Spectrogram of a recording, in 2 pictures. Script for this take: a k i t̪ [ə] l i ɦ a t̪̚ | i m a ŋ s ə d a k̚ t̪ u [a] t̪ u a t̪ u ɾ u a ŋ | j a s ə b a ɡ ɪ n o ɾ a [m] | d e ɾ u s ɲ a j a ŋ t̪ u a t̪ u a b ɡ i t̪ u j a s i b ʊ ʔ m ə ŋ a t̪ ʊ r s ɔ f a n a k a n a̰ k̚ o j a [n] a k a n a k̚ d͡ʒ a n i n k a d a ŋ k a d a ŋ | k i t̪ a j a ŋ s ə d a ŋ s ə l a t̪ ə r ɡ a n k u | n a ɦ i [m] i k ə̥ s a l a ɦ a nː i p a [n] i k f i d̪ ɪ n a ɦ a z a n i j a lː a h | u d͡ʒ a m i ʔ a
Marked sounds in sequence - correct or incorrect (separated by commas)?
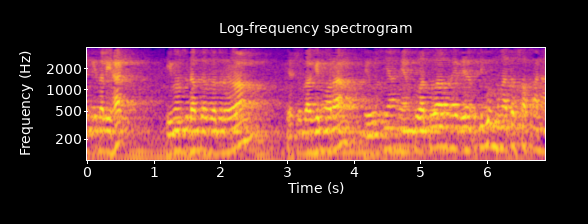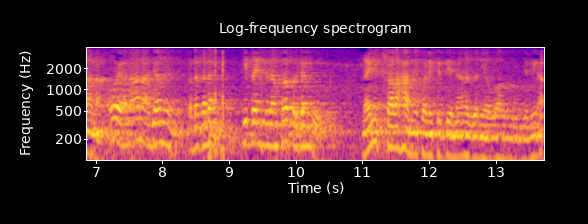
incorrect, correct, incorrect, correct, incorrect, correct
